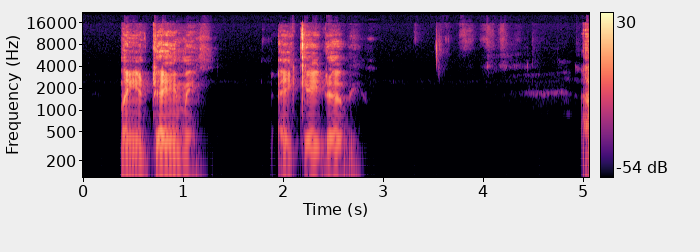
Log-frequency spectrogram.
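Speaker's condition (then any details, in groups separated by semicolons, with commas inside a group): Brain bleed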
